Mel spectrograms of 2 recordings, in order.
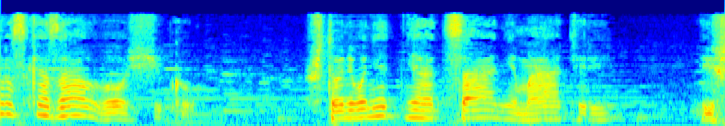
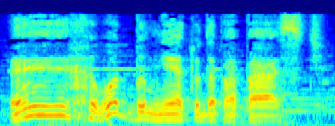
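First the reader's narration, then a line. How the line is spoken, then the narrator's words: Sigh. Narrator (Russian): вздохнул Дик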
